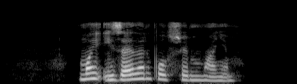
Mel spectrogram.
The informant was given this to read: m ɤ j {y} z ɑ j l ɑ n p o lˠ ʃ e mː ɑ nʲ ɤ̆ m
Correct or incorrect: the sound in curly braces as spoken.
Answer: incorrect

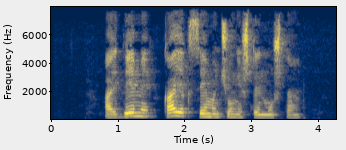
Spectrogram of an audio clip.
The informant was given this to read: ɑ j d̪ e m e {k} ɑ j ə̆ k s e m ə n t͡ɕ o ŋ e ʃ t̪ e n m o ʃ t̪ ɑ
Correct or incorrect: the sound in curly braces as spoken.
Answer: correct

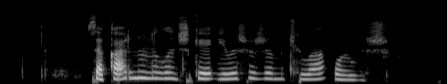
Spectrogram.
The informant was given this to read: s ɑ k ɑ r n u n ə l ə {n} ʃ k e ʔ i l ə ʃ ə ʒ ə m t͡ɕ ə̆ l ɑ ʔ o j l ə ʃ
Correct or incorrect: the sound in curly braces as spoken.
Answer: correct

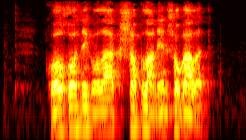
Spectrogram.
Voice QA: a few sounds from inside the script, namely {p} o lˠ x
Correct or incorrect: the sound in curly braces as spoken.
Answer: incorrect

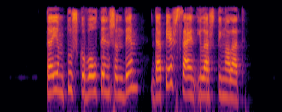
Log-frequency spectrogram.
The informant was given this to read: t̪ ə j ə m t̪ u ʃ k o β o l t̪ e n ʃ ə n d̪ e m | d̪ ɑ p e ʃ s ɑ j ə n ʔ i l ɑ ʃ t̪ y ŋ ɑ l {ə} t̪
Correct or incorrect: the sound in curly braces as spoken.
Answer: incorrect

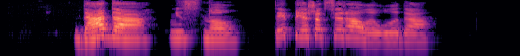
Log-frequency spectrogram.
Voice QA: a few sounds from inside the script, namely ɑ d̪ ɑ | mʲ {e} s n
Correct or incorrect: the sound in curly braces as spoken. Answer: incorrect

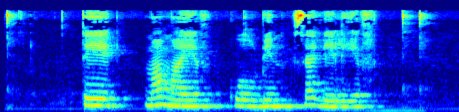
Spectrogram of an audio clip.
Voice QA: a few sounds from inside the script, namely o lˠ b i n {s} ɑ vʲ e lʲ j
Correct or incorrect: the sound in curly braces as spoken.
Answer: correct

